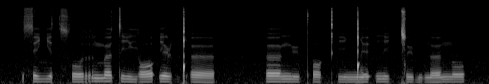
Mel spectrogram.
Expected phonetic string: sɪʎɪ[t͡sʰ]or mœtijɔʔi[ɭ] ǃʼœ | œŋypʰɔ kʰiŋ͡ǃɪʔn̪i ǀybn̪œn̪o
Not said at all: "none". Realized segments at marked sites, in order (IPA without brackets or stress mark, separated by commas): t͡sʰ, ɭ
